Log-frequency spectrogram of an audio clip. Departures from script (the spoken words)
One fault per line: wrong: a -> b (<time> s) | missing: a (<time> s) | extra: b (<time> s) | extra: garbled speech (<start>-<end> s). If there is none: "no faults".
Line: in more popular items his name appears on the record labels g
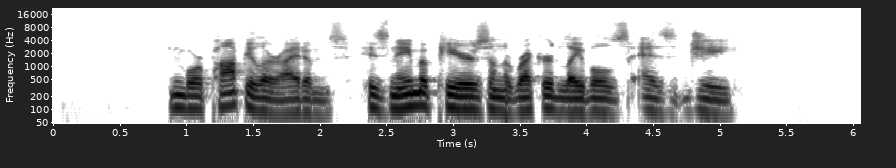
extra: as (4.4 s)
